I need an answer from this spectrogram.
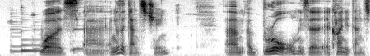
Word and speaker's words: branle: A brawl is a kind of dance tune. It's spelled like Branle, but it's pronounced brawl, apparently. Nothing to do with like fighting brawl.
